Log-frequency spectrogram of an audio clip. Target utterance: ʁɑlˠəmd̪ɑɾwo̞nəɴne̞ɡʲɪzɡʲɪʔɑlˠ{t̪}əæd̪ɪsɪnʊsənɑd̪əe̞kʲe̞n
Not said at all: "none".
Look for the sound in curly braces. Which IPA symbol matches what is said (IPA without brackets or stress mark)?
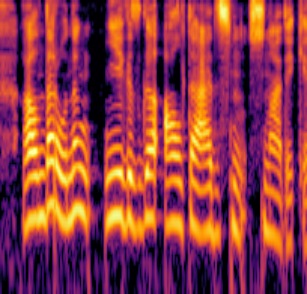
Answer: t̪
